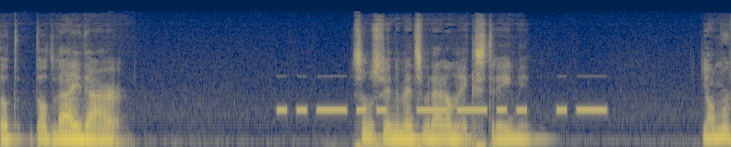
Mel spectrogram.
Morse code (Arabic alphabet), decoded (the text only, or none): هذا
